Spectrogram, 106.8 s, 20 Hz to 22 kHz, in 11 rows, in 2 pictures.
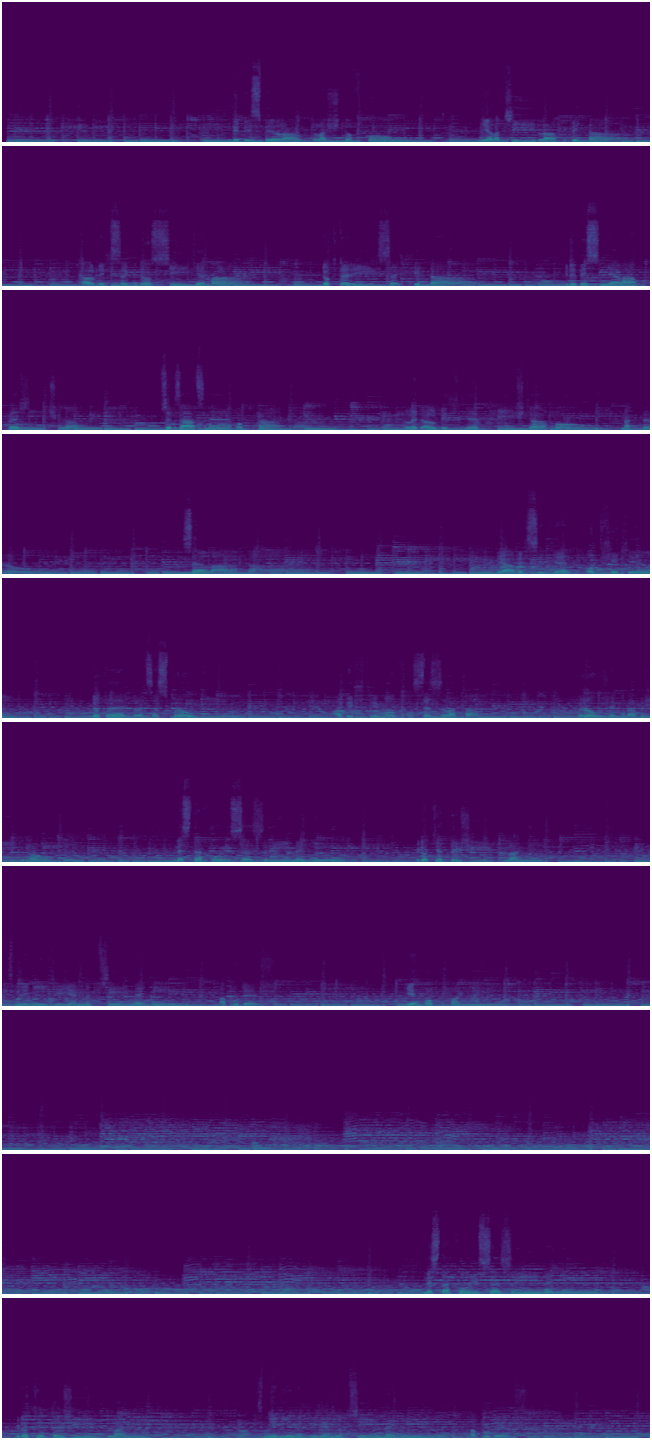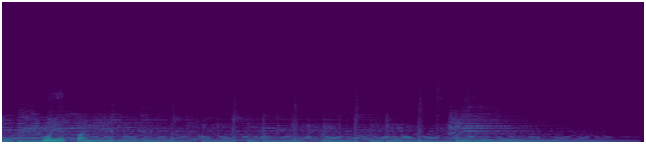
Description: kolobezka_prvni_-kdybys_byla_vlastovkou_-_pisnicka.mp3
